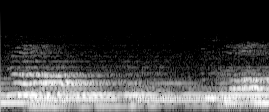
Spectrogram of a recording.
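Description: Female classical voice singing a slow Baroque song with piano accompaniment, moving between held notes over low piano bass notes.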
